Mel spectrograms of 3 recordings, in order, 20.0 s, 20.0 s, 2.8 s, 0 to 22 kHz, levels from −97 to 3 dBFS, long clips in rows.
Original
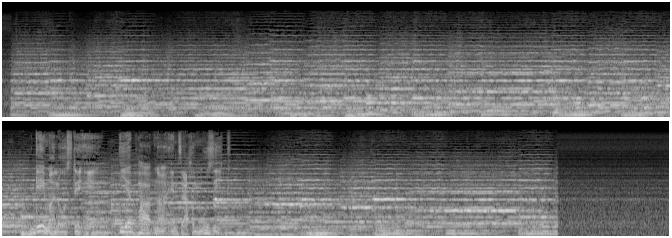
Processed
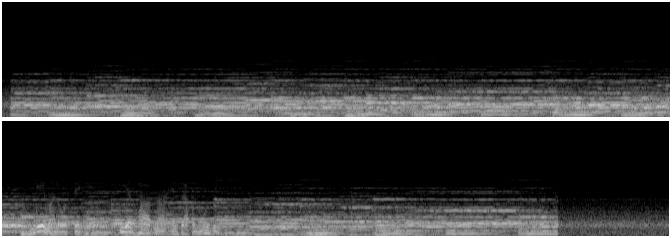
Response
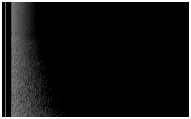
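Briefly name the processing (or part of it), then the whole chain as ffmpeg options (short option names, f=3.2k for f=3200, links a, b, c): under water: -af "lowpass=f=550:w=0.5412,lowpass=f=550:w=1.3066,equalizer=f=380:t=o:w=0.29:g=11.5,volume=-7.5dB"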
